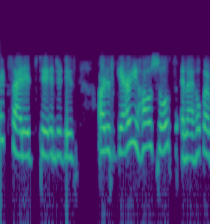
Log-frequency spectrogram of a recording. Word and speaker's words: Hauschulz: It's just a How and a Schultz. Hauschulz. Oh, Hauschulz. Okay. I'm just used to, like, the T in there, like the Hauschulz, you know, but it's not.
